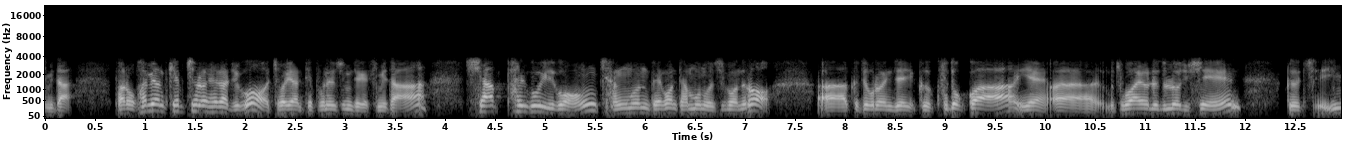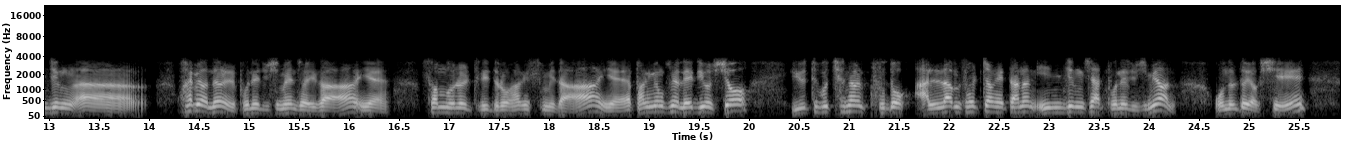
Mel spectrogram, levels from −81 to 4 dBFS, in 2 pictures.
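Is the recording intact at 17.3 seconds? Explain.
No. At 17.3 s the speech carries G.729 codec damage, present throughout the clip. Each short frame is rebuilt from a vocal tract filter, a pitch predictor and a few pulses, which fits an 8 kbit/s codec. Nothing passes above 3.5 kHz, so the voice sounds narrow, rough and synthetic.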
